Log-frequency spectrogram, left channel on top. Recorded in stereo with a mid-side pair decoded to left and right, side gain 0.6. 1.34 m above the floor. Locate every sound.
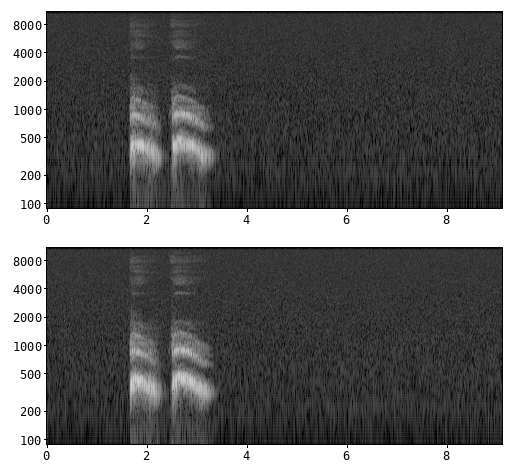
1.6 s a bird: 5° left, 9 m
